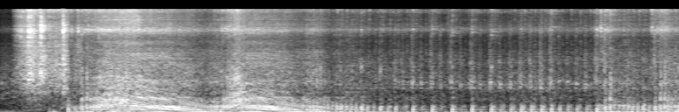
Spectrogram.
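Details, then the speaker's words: Kawasaki KLX with BRT ignition that would not run due to a dirty, clogged carburetor pilot and main jet, after cleaning and replacing a part: catches quickly, revs cleanly, then settles into an even, steady thumping idle. "ini saya coba ganti ternyata langsung enak hidupnya"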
